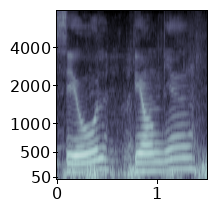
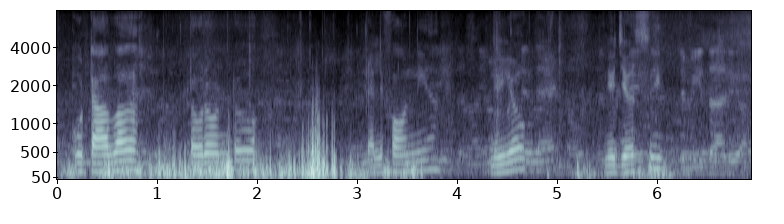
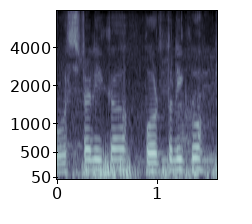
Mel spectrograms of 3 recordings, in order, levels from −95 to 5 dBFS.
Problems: continuous background conversations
